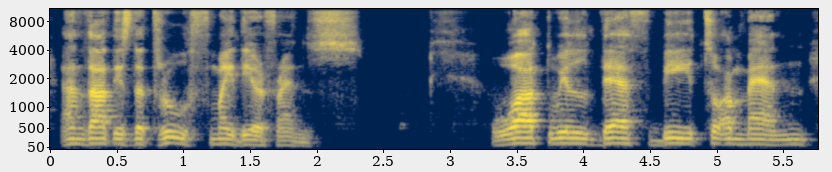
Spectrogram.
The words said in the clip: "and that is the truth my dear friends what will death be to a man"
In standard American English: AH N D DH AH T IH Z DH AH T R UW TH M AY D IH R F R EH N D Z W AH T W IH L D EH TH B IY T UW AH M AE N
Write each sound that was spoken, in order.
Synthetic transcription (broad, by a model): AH N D DH AH T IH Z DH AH T R UW TH M AY D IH R F R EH N D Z W AH T W IH L D EH TH B IY T UW AH M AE N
